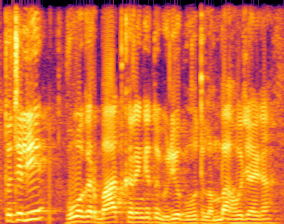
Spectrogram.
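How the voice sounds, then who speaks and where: Quick and animated, this man's slightly high, somewhat mellow voice carries an Indian accent as he teaches a spiritual lesson to camera. He is earnest and informal, says things more than once, and slips English words in. Slight background noise is present.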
